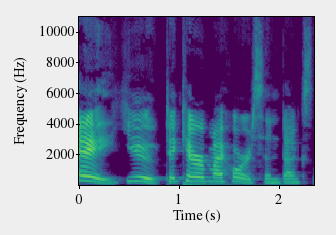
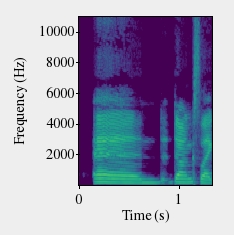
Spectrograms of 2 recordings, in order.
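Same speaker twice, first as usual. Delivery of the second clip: normal talking voice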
